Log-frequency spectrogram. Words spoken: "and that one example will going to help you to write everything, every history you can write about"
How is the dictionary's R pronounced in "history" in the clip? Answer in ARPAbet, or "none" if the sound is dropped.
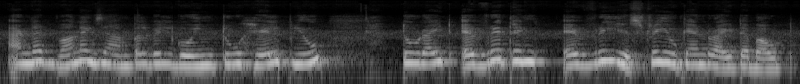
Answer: R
